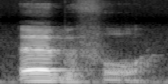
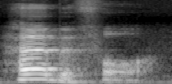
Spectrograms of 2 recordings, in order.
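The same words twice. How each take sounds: First: The stress is on the first syllable. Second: The stress is on the second syllable. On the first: This is the American English pronunciation. "The stress is on the first syllable" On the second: This is the British English pronunciation. "The stress is on the second syllable"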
